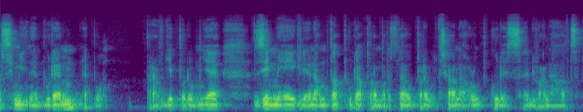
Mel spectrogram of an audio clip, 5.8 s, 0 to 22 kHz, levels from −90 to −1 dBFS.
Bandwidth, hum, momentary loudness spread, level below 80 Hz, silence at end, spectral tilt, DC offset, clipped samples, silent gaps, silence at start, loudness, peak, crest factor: 13 kHz; none; 10 LU; -56 dBFS; 0.05 s; -6 dB/octave; under 0.1%; under 0.1%; none; 0 s; -23 LUFS; -4 dBFS; 18 dB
